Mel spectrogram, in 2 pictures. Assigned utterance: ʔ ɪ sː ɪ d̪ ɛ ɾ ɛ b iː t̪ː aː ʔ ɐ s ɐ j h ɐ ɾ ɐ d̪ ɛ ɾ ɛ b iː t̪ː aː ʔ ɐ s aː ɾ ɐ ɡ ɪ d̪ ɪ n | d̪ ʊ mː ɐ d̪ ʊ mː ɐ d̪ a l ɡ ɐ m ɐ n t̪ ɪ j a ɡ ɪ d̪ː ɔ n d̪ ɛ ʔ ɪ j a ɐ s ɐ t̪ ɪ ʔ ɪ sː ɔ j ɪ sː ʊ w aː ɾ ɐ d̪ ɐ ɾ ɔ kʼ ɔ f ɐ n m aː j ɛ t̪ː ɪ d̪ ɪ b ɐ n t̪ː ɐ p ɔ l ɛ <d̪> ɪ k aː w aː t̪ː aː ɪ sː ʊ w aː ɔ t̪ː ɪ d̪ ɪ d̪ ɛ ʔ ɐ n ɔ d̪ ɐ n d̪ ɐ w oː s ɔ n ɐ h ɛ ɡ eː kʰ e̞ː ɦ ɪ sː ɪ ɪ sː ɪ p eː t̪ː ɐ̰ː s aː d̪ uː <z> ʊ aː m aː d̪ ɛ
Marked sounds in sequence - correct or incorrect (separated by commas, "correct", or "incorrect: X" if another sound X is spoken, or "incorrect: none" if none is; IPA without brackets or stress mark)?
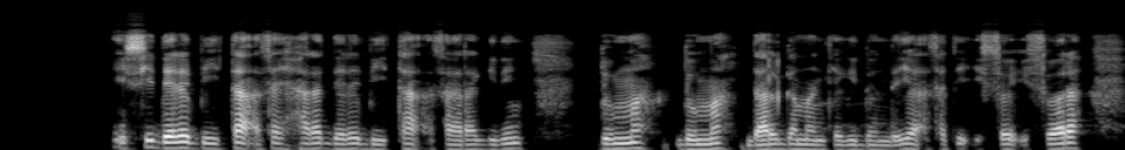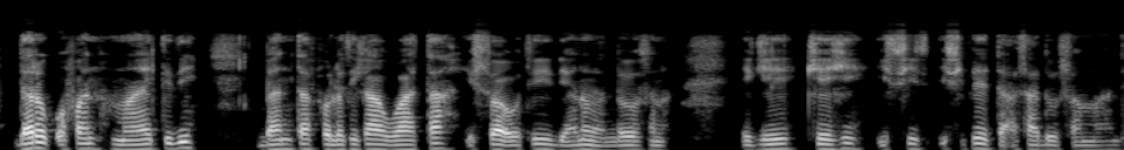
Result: incorrect: t̪, incorrect: s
